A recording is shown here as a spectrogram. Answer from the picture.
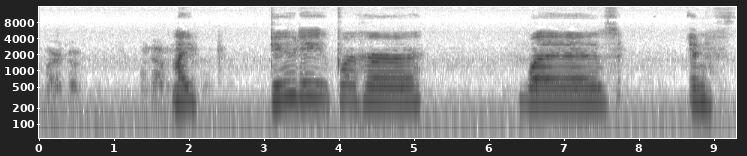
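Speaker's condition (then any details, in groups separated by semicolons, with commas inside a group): Werdnig-Hoffmann disease type 2; type 2 spinal muscular atrophy, since childhood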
